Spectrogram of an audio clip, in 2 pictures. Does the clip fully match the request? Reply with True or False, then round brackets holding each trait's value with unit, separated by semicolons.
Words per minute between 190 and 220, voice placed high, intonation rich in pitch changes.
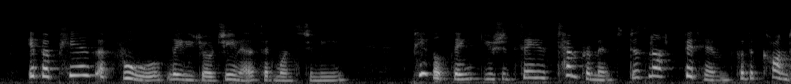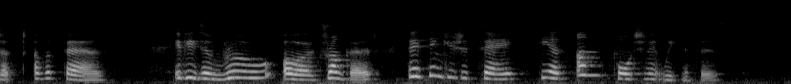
False (180 wpm; 255 Hz; 7.3 semitones)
